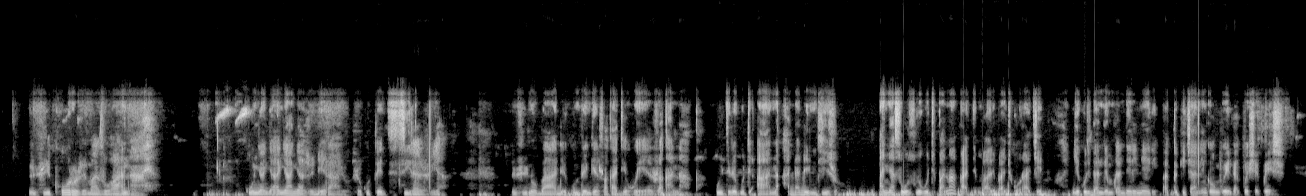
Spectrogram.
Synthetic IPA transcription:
ʐikʰo̞ɾo̞ʐe̞mazuwaːnaja | kuɲaɲa̰ɲaɲaʐiɗe̞̰ɾʔajo̞ʐe̞kupe̞d͡zisiɾaʐija | ʐino̞ɓaɗe̞̰kumbe̞ŋɡeʐakatiɦwḛʐa̰kanaːkḁkuitirekutiʔana̰ʔaɗaɗe̞ndiʐo̞aɲasozwekuti̥panapa̰timba̰ɾipa̰t͡ʃi̥ko̞ɾʔa̰t͡ʃe̞ɗuŋɡe̞kutiɗande̞mutandeɾine̞ɾima̰pikit͡ʃia̰ne̞̰ŋɡeuŋɡoenda̰kwe̞ʃe̞kwe̞̰ːʃe̥

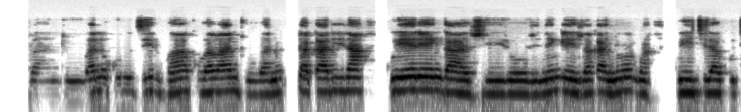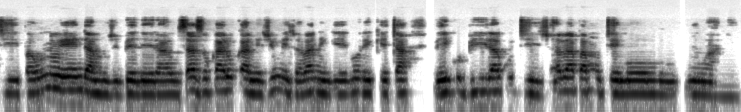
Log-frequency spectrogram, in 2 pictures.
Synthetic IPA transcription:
ʋantʰuʋano̞kurud͡zirwakuʋaʋantʰuʋano̞ɗakarira | kue̞ɾe̞ŋɡaʐiro̞ʐine̞ŋɡe̞ʐakaɲo̞rwa | kuitirakutipauno̞e̞ndamuʐibʱe̞ɮe̞ɾausazo̞kaɾukane̞ʐimwe̞ʐaʋane̞ŋɡe̞ʋo̞ɾe̞ke̞taʋeikubʱiːɾakutiʐaʋapamute̞mo̞mumimwaːni

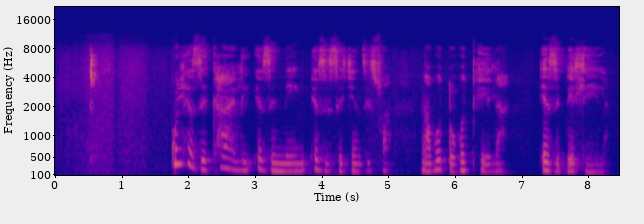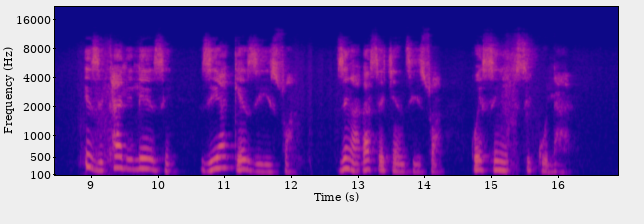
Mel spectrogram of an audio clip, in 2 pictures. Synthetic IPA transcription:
ɣulezikʰaliʔezineŋiezisɛt͡ʃʼend͡zʱiswa | ŋaβɔd̥ʱɔɣɔtʼɛla | ezib̥ʱɛɮɛːla | izikʰalilezi | zijaɡ̥ʱeziswa | ziŋaɣasɛt͡ʃʼend͡zʱiswa | ɣwesiɲɛʔisiɡ̥ʱṵlaːjɔ

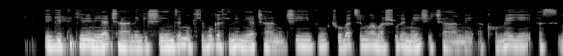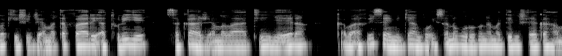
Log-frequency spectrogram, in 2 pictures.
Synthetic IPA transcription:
iɡitikininijat͡ʃaːne̞ɡiʃiːnze̞mukʰiβuɡakininijat͡ʃaːne̞t͡ʃiːvut͡ʃuβat͡semŋamaʃuːɾe̞me̞ːnʃit͡ʃaːne̞ʔakʰo̞me̞je̞asiβakʰiʃid͡ʒe̞a̰matafaːɾiʔatʰuɾije̞ | asakʰaʒḛa̰maβaːtʰije̞ːɾa | kʰa̰βa̰ʔa̰fise̞imiɾɡɟaːŋɡo̞̰ʔḭsa̰nuβuɾuɾunamadiɾiʃajaɡaɦamo

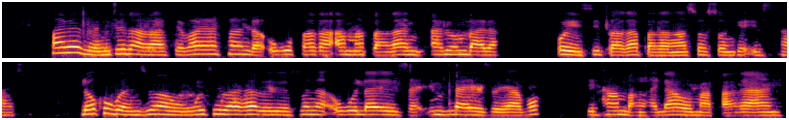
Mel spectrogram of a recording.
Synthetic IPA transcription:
aβɛzentʼilaɣaɬɛβajatʰandʱaʔuɣufaɣaʔamab̥ʱaɣaniʔalom̩βala | ojisib̥ʱaɣab̥ʱaɣaŋasɔsɔŋkʼɛʔisi̥kʰaːtʰi̥ | lokʰuɣwend͡zʱiwaŋoɣutʰiβajaβɛβefunaʔuɣulajɛzaʔimilajɛzɔjaβɔ | ihambʱaŋalawɔmab̥ʱaɣaːnɛ

